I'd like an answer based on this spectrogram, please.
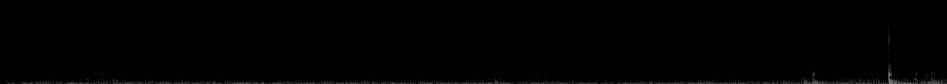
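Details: Shimmy, a male pet cat, purring softly indoors while being petted, recorded close on a binaural microphone: a steady low rumble runs through the whole stretch, with faint rustling and a couple of sharp clicks near the end.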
